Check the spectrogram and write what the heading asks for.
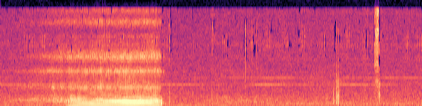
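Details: Adult brother asleep after a long day of work: one loud, buzzing snore on an in-breath, then quiet room noise with a couple of faint clicks; snoring.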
